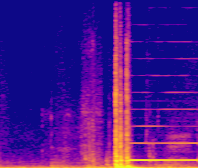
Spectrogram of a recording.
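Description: A car-interior storage compartment clicks open with a short clunk about one and a half seconds in, after a quiet stretch. A steady high tone starts just after the clunk and holds.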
